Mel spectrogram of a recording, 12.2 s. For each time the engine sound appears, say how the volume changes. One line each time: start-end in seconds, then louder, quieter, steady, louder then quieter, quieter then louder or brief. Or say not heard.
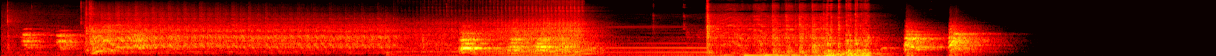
0.0-8.7 quieter then louder.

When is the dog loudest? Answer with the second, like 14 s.
5 s.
